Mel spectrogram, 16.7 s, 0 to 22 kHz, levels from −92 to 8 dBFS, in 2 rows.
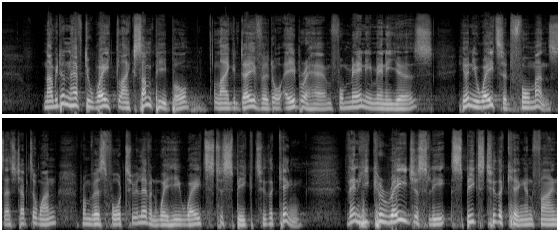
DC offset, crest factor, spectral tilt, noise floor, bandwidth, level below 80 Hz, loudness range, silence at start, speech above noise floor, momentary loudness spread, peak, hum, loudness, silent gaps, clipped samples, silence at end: under 0.1%; 16 dB; -4.5 dB/octave; -62 dBFS; 15.5 kHz; -60 dBFS; 3 LU; 0.65 s; 38 dB; 10 LU; -8 dBFS; none; -24 LUFS; none; under 0.1%; 0 s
